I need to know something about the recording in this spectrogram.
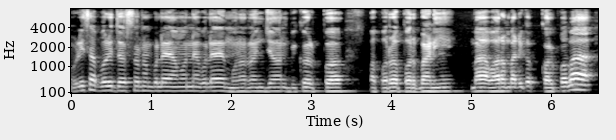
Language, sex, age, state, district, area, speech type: Odia, male, 18-30, Odisha, Kalahandi, rural, spontaneous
